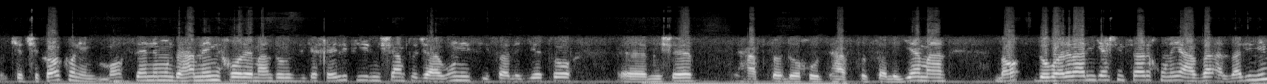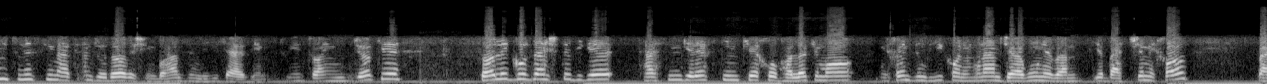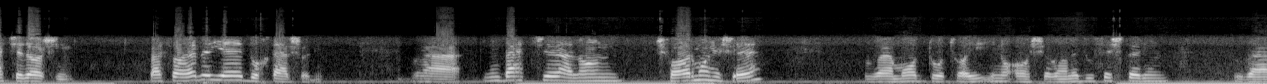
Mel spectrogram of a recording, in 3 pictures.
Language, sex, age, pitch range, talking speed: Persian, male, 50-69, 125-180 Hz, 135 wpm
